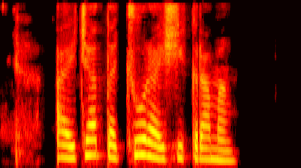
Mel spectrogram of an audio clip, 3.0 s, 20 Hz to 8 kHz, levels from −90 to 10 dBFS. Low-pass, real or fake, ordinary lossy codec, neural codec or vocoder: 7.2 kHz; real; AAC, 32 kbps; none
